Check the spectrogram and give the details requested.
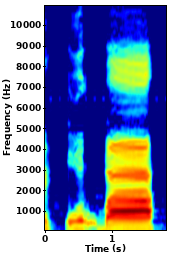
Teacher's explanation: वलिज़िल क़ुरबा, रा साकिन आ गया, रा साकिन से पहले पेश है तो रा साकिन को पुर यानी मोटा करेंगे। ऐसे कहेंगे क़ुरबा, खड़ी ज़बर है, एक अलिफ की मिक़दार खींचेंगे।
